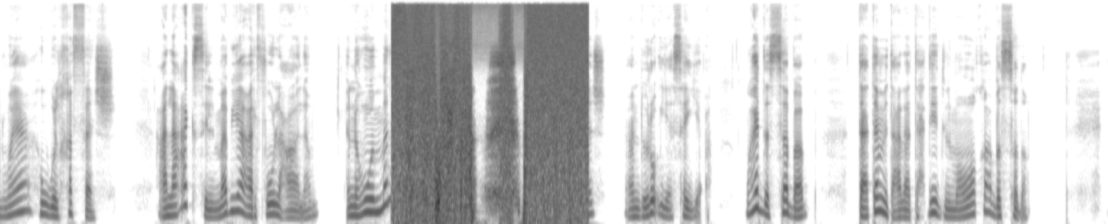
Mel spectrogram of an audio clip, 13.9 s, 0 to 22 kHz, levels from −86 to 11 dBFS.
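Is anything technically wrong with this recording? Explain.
Yes. From 4.89 to 7.36 s, after "بيعرفو العالم إنّو هوّ" and before "عندو رؤية سيّئة وهيدا", the speech turns into loud, harsh broadband noise: samples built from the wrong bytes. The reader combines each sample's bytes in the wrong order or offset, so the rapidly fluctuating low bits dominate every value. Unlike clipping or a noise burst added over the speech, the speech itself is replaced.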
